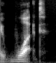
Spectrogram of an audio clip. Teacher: It's a single, unsoftened syllable that usually carries a sharp, falling intonation. And in English, a falling intonation on a question sounds like a demand or a reprimand.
